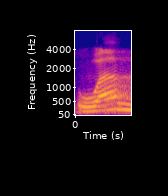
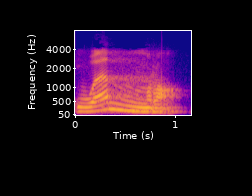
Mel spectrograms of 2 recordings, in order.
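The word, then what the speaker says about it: وامرأته: Mim sukun biasanya ada pantulan juga tanpa disadari. Wam. Nah, itu dibuang. Tapi wamra.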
